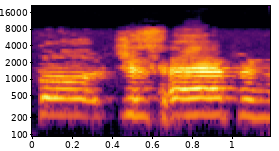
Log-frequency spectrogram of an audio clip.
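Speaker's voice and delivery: high, slow, dazed question; retold stunned disbelief. Son after being smacked in the face, mock stunned disbelief. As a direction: stretch it out, appalled.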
